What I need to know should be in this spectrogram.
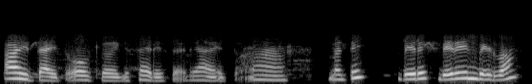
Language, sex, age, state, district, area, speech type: Kannada, female, 30-45, Karnataka, Dakshina Kannada, rural, conversation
